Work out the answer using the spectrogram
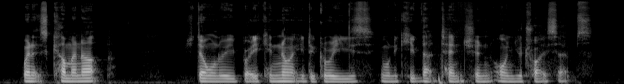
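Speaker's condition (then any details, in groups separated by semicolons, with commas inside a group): No condition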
